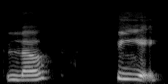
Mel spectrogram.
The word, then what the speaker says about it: le pied: Then you have the foot, which is le pied. le pied Because there is no pronunciation for D.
